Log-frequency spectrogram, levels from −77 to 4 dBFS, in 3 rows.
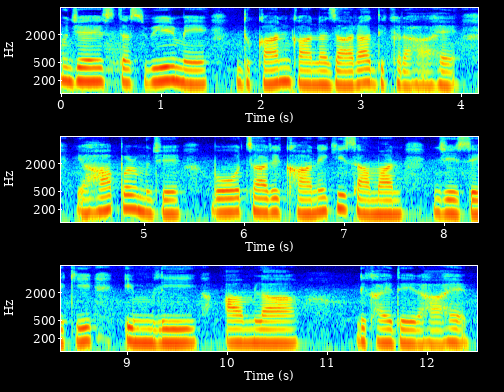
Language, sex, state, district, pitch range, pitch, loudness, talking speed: Hindi, female, Arunachal Pradesh, Papum Pare, 155-175 Hz, 165 Hz, -16 LUFS, 125 wpm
